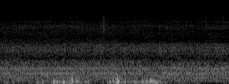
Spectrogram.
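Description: Handling noise on a phone's microphone: a few low, muffled thumps and rubs over a faint steady background hum.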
